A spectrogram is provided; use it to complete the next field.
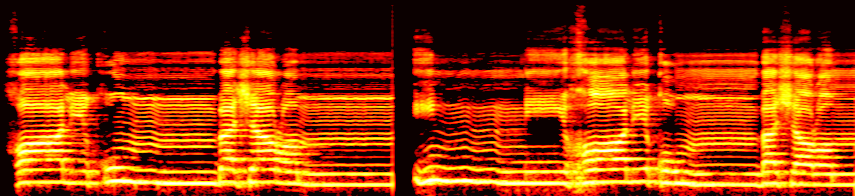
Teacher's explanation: تنوین کے بعد با آ گئی ہے تو یہاں ہم نے نون کی آواز کو میم کے ساتھ بدل کر ادا کرنا ہے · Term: انقلاب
